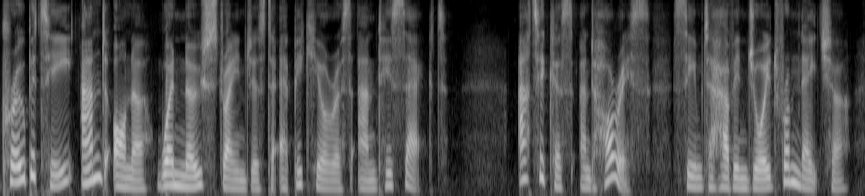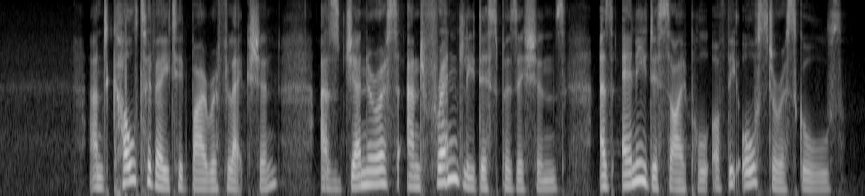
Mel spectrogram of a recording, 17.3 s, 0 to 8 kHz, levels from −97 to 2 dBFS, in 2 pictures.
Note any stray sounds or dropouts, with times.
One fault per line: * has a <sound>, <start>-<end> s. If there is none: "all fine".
all fine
